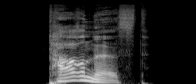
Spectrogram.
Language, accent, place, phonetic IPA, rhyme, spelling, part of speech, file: German, Germany, Berlin, [ˈtaʁnəst], -aʁnəst, tarnest, verb, De-tarnest.ogg
- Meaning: second-person singular subjunctive I of tarnen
